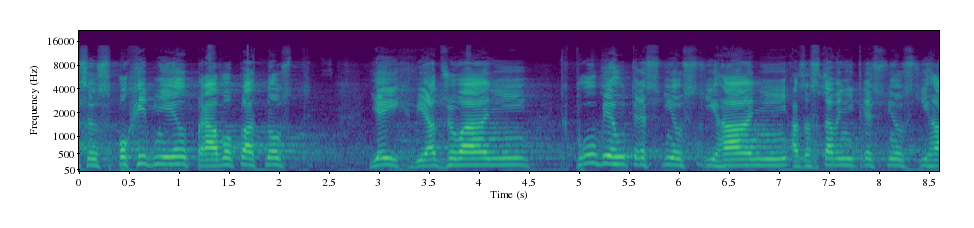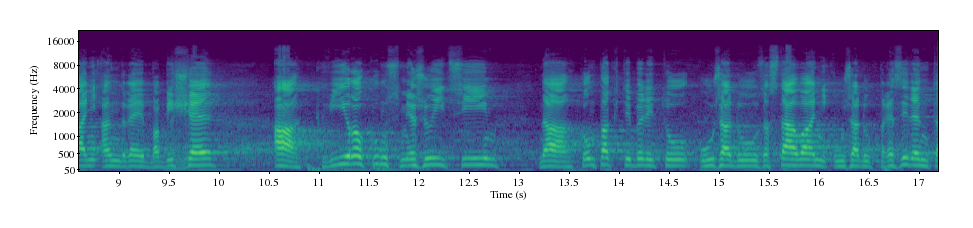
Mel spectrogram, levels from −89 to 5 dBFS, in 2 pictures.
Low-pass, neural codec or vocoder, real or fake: 14.4 kHz; none; real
